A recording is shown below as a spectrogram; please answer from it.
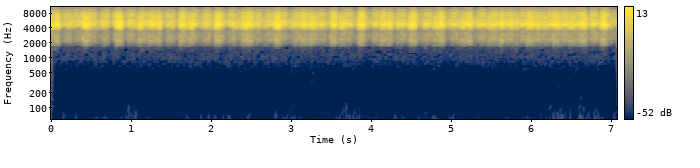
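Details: Greek cicadas in a pine forest in midsummer produce a loud, piercing buzz that swells and fades in fast irregular pulses, a constant insect wall of sound.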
